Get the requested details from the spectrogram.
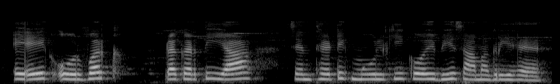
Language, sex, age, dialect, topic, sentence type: Hindi, female, 56-60, Hindustani Malvi Khadi Boli, agriculture, statement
